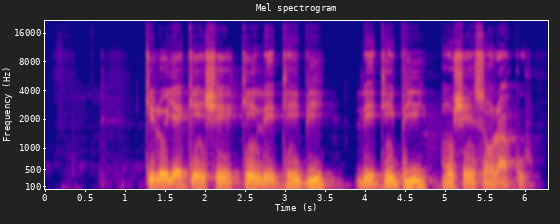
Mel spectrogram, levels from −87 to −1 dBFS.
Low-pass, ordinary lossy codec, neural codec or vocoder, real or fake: none; none; none; real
